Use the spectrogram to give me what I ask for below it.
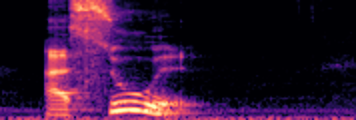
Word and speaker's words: azul: Blue is azul in Spanish and it ends in L. So it's not part of the nose. Therefore, azul.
